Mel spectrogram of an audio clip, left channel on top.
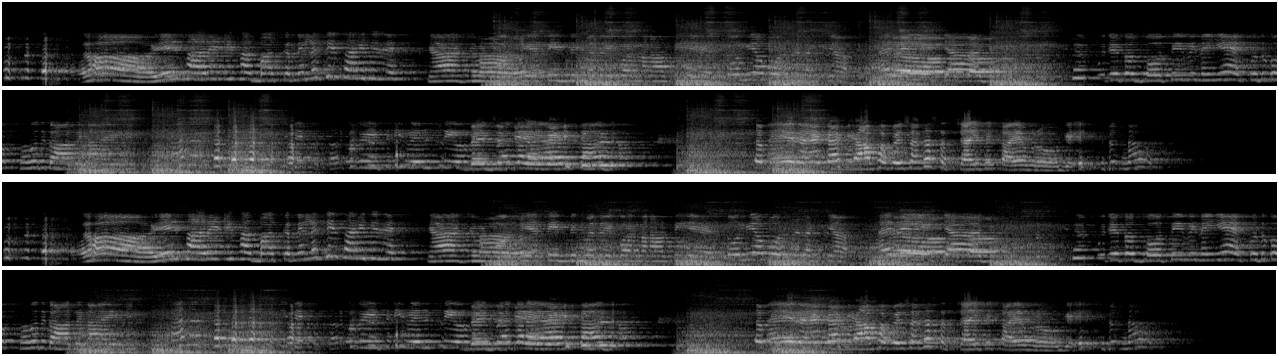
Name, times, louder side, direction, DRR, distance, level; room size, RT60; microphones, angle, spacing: voice 1, 0.0-0.5 3.6-3.7 4.7-5.3 8.9-10.0 10.7-10.9 14.9-15.7 16.0-16.5 17.4-18.9 20.3-24.3, left 2 dB, 15° left, 6 dB, 1.8 m, -30 dB
voice 2, 0.8-4.0 4.3-8.5 8.8-9.9 10.6-14.1 14.4-14.8 15.7-15.8 16.2-19.0 20.4-21.4, right 1 dB, 10° right, 5 dB, 1.7 m, -32 dB
Engine, 4.8-9.5 9.9-10.6 13.4-15.7 19.5-21.1, left 1 dB, 40° left, 2.6 m, -34 dB
20.5 x 17.5 x 8.4 m, 1.2 s
head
